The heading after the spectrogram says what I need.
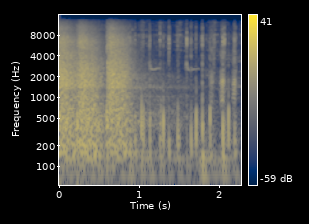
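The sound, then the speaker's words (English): Gunfire rings out in a Western shootout with cattle rustlers: two loud, broad shots, then a quick run of rhythmic hoofbeats as horses gallop off. “They stop shooting and getting on their horses.”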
